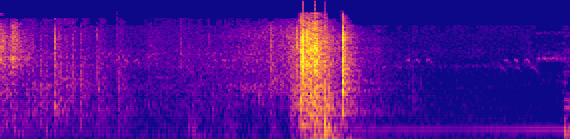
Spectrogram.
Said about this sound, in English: He shuts the door.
